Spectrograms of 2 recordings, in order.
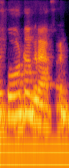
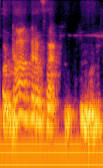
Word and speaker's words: photographer: photograph we call but when we say photographer we don't say photographer we say photographer there the the stress is on the second syllable when we say photographically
